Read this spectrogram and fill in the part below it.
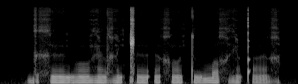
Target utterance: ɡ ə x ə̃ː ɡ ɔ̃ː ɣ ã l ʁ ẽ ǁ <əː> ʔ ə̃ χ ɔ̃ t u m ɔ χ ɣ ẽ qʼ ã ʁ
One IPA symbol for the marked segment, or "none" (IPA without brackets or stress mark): ə̃ː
